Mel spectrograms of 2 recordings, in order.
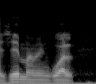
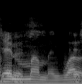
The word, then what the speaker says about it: Mengual: Me han recordado los mejores momentos de Gemma Mengual y Ona Carbonell en el dúo de la sincronizada española. – Qué bien pronuncias el catalán, ¿eh? – Bueno, claro. – Gemma Mengual.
